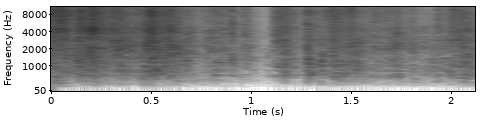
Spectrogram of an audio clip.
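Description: Crinkling and rustling of the wrapping on a package of frozen pork ribs as it is handled and lifted out of a chest freezer, with many small irregular crackles.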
